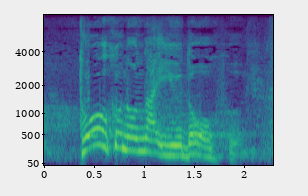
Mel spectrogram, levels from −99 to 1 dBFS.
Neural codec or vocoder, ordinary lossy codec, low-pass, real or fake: none; none; none; real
